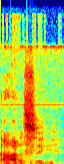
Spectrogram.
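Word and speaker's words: Audacy: I think that's how they spell it it's kind of like audacious but wow but they pronounce it Odyssey so so um they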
